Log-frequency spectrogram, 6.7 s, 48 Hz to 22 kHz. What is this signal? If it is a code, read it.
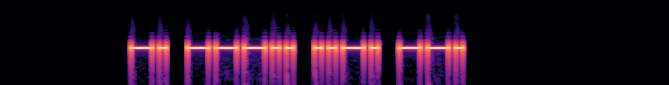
Morse code, heard as a keyed tone, about 17 wpm, 700 Hz. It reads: N8FG
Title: USA Call Signs - 4 Characters - Repeated 2x - 17wpm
